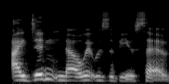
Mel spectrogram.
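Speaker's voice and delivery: normal talking voice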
